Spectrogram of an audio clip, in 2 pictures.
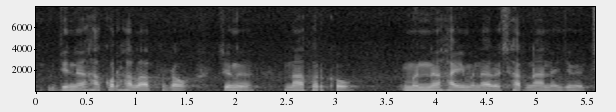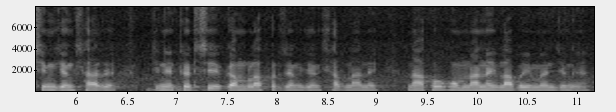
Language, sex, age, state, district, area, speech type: Bodo, male, 45-60, Assam, Kokrajhar, rural, spontaneous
